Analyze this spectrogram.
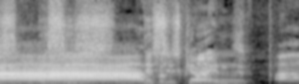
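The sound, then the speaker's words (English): A man's voice imitates Goku's screaming power-up charge from Dragon Ball: a loud, strained, sustained yell lasting about a second, then a short stretch of talk. “The guy that does the English version of Goku, he passed out doing the fucking... The screaming. The screaming charge.”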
